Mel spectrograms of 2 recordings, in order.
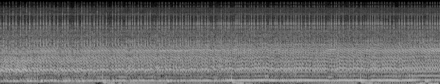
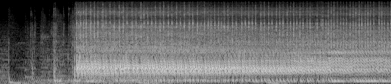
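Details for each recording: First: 2001 Kyosho Pure Ten V-One S nitro RC car, 20 years old, first start after restoration with engine primed: small engine buzzes at a high, fairly steady pitch, then blips up and down; it starts and runs. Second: Restored 2001 Kyosho Pure Ten V-One S nitro RC car, first start after priming: shrill buzzing two-stroke note, burbly and uneven rather than crisp, after a quiet lead-in; engine running very rich, exhaust still to be fixed.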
